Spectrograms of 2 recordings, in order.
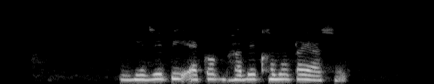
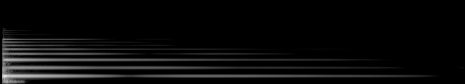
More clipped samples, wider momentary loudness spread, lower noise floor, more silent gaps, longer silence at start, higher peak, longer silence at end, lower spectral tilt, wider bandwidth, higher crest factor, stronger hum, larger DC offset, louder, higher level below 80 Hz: neither; second, 12 LU vs 27 LU; first, -76 dBFS vs -70 dBFS; neither; first, 1.2 s vs 0 s; about the same, -6 dBFS vs -4 dBFS; second, 0.9 s vs 3.45 s; first, -11 dB/octave vs -4.5 dB/octave; about the same, 5.6 kHz vs 5.2 kHz; second, 16 dB vs 24 dB; neither; neither; first, -19 LUFS vs -23 LUFS; first, -62 dBFS vs -74 dBFS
